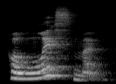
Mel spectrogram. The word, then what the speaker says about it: policeman: Policeman. Nhớ là trọng âm rơi vào âm tiết thứ hai nha.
